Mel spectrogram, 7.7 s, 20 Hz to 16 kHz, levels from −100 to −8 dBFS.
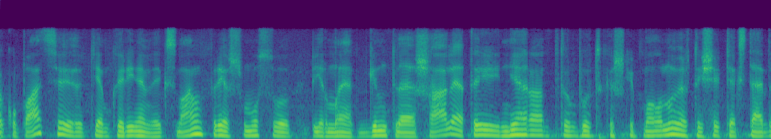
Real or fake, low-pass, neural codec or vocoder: fake; 7.2 kHz; codec, 16 kHz, 0.8 kbps, ZipCodec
